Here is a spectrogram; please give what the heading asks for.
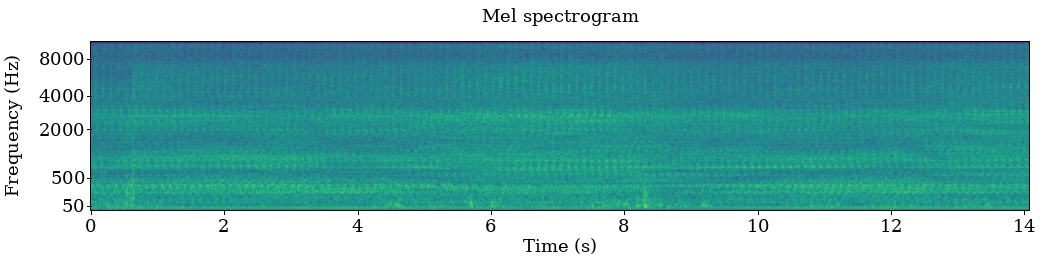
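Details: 1993 Toyota pickup 22RE, reportedly rebuilt, idling warm: a busy, rattly top-end clatter at about three taps a second. Past about 3,200 rpm it feels like a misfire and loses power with no flashing light. Owner suspects timing; cause unconfirmed.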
